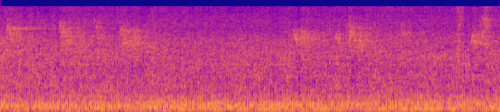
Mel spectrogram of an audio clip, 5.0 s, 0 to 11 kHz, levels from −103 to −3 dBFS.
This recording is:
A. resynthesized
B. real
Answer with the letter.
A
